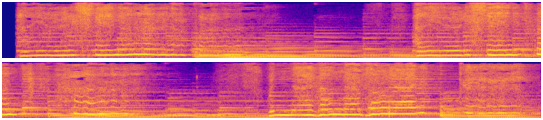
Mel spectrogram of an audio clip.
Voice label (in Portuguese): Romântica Com Conquista, F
